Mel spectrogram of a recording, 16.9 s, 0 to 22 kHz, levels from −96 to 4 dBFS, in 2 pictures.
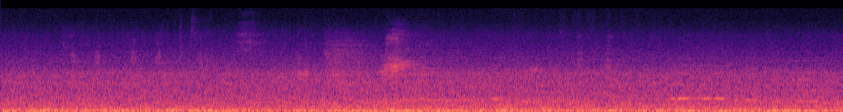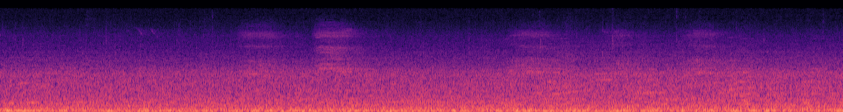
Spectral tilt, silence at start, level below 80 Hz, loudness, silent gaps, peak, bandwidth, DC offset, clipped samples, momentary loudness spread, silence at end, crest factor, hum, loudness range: -7.5 dB/octave; 0 s; -30 dBFS; -29 LUFS; none; -14 dBFS; 9.4 kHz; under 0.1%; under 0.1%; 2 LU; 0 s; 14 dB; none; 2 LU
